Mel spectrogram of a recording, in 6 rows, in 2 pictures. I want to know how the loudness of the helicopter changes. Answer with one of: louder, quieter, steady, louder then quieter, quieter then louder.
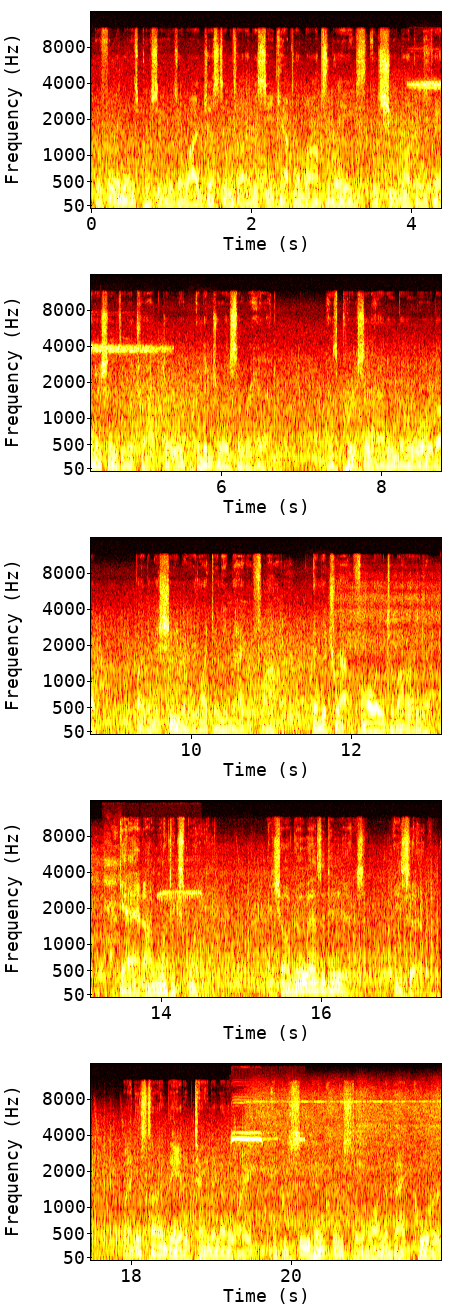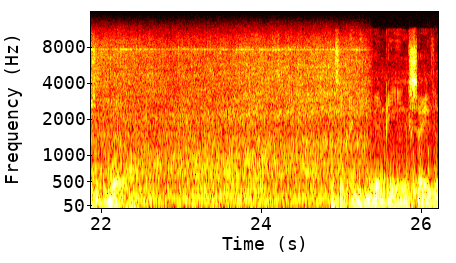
steady.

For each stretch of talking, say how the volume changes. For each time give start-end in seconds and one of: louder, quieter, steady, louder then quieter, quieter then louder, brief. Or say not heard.
0.0-22.5 steady
24.9-26.1 brief.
